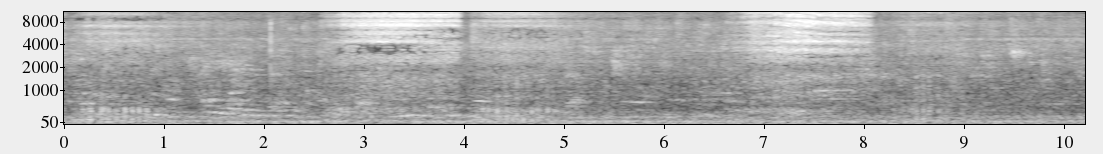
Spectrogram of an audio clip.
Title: Lab Dog Snoring(sound sleep)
